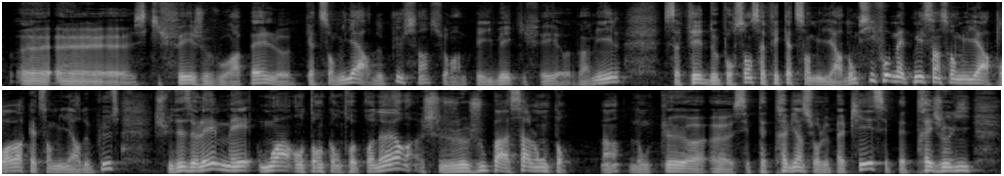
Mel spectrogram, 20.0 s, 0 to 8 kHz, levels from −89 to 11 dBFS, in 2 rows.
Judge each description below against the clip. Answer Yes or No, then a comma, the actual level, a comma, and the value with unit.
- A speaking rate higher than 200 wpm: Yes, average, 215 wpm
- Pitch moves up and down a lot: Yes, wide, 6.7 semitones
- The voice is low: Yes, low, 115 Hz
